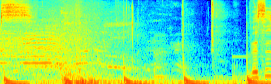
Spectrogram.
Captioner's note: whoosh; thump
